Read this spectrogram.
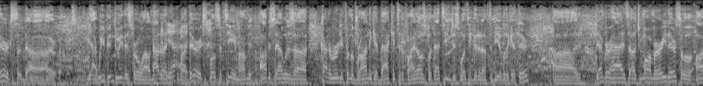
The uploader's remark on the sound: LIVE from Commonwealth Stadium for Fan Day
